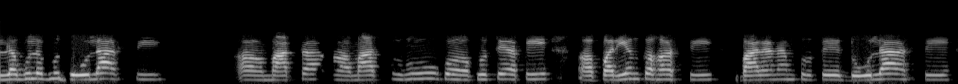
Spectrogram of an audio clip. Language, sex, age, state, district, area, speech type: Sanskrit, female, 45-60, Maharashtra, Nagpur, urban, conversation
